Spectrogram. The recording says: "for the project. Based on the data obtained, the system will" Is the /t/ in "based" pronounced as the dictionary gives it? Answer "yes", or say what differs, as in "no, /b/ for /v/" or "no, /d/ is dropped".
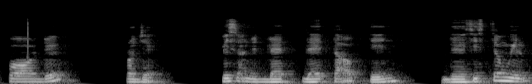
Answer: no, /t/ is dropped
